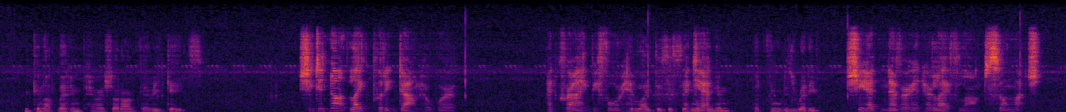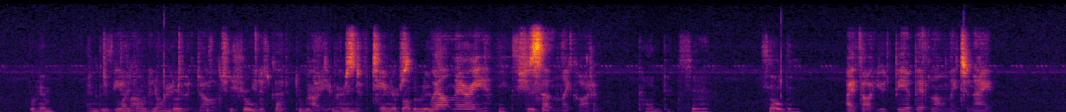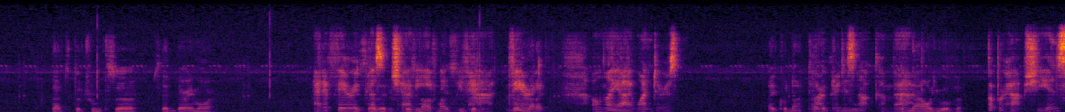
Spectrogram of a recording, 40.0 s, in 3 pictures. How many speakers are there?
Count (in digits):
2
